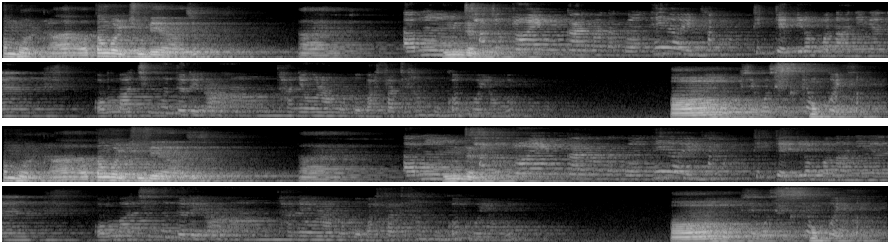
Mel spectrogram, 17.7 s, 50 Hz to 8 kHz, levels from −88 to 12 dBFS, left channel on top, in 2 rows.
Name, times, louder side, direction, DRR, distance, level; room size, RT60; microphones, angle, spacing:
voice 1, 0.0-2.0 3.0-3.4 4.4-4.8 15.5-16.2 16.6-17.0, left 1 dB, 70° left, 2 dB, 1.8 m, -19 dB
voice 2, 4.0-7.2 7.5-9.5 9.8-14.0 16.1-17.4, left 2 dB, 45° left, 4 dB, 5.2 m, -34 dB
26.5 x 23.0 x 9.6 m, 2.2 s
head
